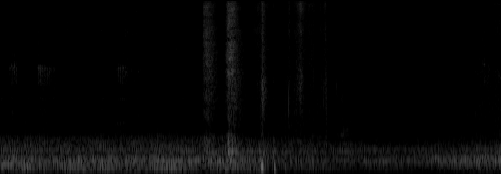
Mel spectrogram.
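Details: Shelter cat, ten months old and fond of attention, purring in a small room: continuous low pulsing rumble with soft handling rustles and a couple of faint knocks midway.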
